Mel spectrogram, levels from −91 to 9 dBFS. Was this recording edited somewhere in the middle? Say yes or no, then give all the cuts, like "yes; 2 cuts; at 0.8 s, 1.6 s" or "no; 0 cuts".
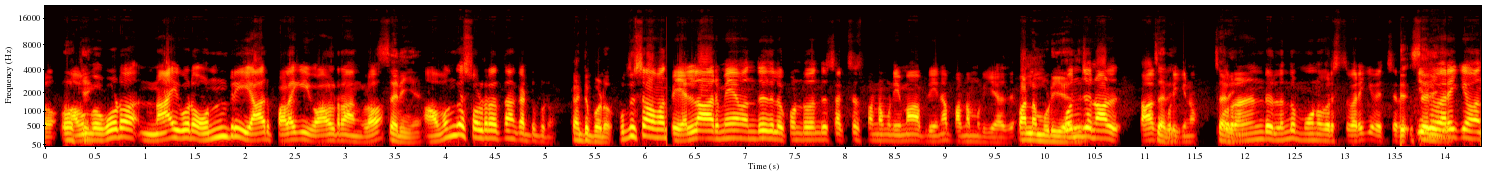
yes; 2 cuts; at 6.2 s, 13.5 s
